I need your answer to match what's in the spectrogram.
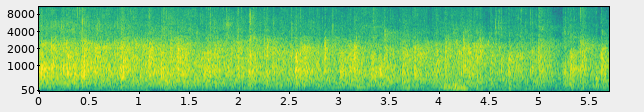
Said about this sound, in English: How many of you enjoyed that meal tonight? Let's give the dining hall a round of applause, okay?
